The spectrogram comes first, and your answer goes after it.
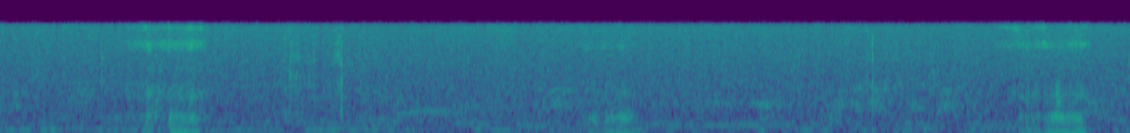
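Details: Sleeping female dog snoring softly, short rattling snores roughly every four seconds over a faint background hiss.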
